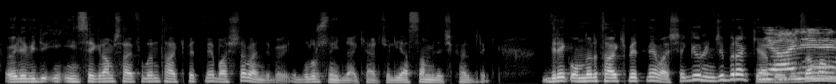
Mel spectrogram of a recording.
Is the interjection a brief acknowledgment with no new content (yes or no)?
yes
